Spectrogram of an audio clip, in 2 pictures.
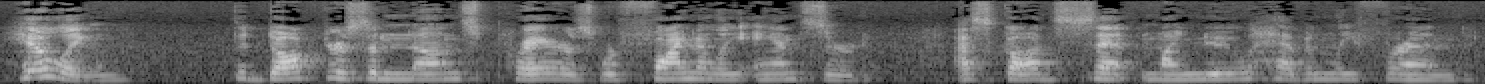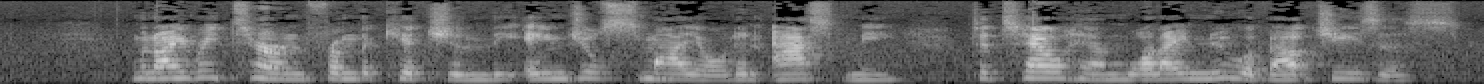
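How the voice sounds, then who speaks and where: An older woman with an American accent reading her own memoir aloud as an expressive storyteller. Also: a little high, measured pace, slight background noise, rough recording. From Minnesota, United States. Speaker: author telling her life story. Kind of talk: scripted memoir narration.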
